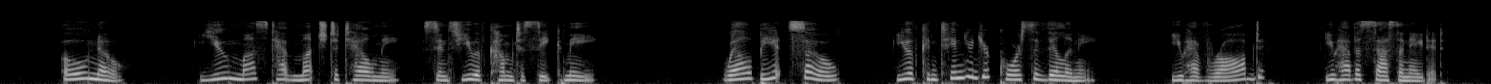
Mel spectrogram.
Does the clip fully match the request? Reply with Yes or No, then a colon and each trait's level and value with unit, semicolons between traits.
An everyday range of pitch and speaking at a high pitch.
Yes: average, 3.8 semitones; high, 210 Hz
